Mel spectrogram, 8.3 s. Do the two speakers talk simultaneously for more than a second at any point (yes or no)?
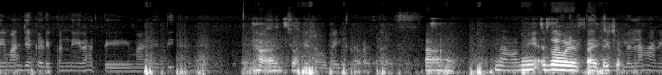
yes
